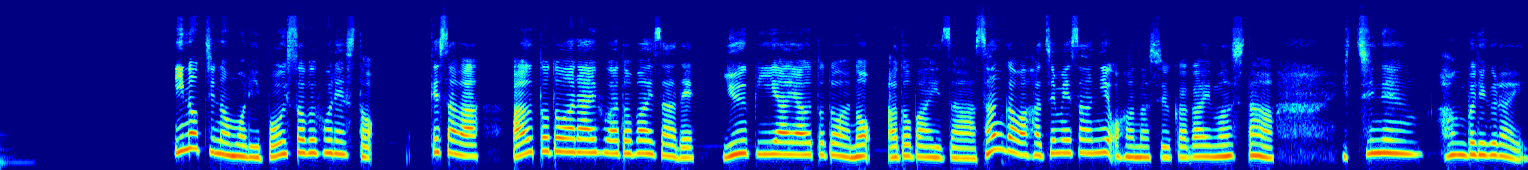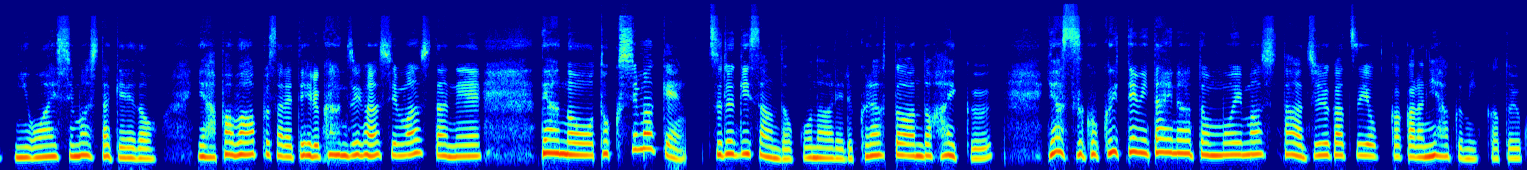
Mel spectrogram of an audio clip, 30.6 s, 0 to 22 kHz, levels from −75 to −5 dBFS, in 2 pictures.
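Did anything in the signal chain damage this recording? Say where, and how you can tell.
Yes, the damage happened at the network stage, in a short burst near 25.1 s.

From 25.13 to 25.19 s there is a lost packet rebuilt from error correction. About 40 ms of speech, which fits two 20 ms packets, plays back rougher and noisier than the surrounding audio, but there is no gap. The originals never arrived, so the decoder played the low-bitrate copies that Opus in-band forward error correction carries in the following packets. The coarse quantisation of those copies is the graininess you hear.

At 25.21 to 25.25 s there is a short concealed packet loss. A 20 ms hole was filled by the receiver's concealment, which extends the preceding sound from its pitch or as shaped noise and then cross-fades back into the real signal. It is audible as a brief smear or wobble. In this case no redundant copy was available, so the content is synthesised rather than reconstructed.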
